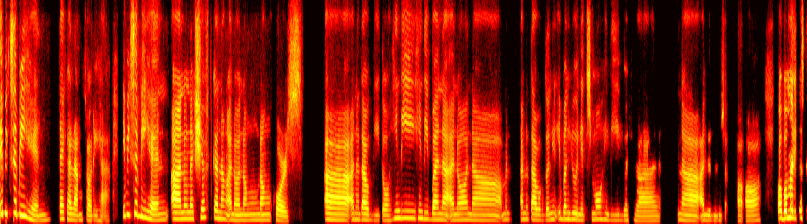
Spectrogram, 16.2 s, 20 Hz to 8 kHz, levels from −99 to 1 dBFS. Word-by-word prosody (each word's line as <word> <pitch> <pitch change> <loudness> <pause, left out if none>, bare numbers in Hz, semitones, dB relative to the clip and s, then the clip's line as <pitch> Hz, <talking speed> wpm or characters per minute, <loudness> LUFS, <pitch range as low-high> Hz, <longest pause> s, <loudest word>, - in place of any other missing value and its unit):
ibig 420 0 +5
sabihin, 225 - +1
teka 230 -4 -1
lang, 195 0 -1
sorry 175 -2 -5
ha. - - -8 0.2
Ibig 365 +2 -2
sabihin, 235 - +1
ah, 230 -1 +10
no'ng 235 +1 -2
nag-shift 285 +4 +5
ka 265 - +3
ng 235 -2 +1
ano 190 -2 0
ng 195 +1 -7
ng 195 +1 -2
course, 170 -4 -1 0.4
ah, 200 -3 +4
anong 215 0 -7
tawag 200 -2 +1
dito, 185 0 -8
hindi 255 0 -4
hindi 245 -2 -6
ba 210 -1 +1
naano 200 0 0
na 195 -1 -4 0.5
man 215 +2 -12 0.2
anong 220 +1 -5
tawag 195 -2 0
do'n, 200 +3 -7
'yong 235 - -8
ibang 225 -1 -3
units 215 -1 -4
mo 220 +1 -3
hindi 185 -4 -13
ba 185 - -9
siya 170 -4 -6 0.8
naano 180 -1 0
do'n 175 +1 -14
sa - - -11 0.2
oo, 170 0 -1 0.5
o 260 - +8
bumalik 260 0 +8
ka 270 - 0
205 Hz, 165 wpm, -22 LUFS, 190-235 Hz, 0.8 s, ah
